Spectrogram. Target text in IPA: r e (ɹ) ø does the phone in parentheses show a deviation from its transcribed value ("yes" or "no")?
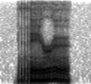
no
